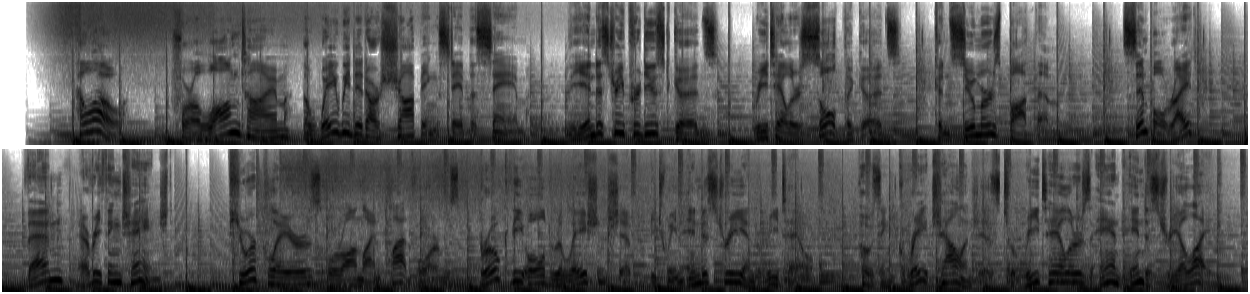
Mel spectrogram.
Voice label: explainer video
